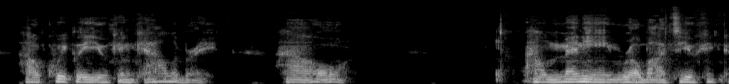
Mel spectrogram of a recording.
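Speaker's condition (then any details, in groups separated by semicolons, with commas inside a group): ALS; expects to lose voice very soon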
